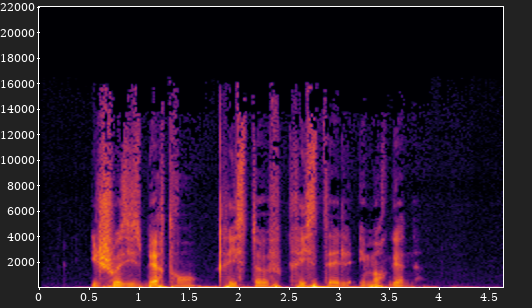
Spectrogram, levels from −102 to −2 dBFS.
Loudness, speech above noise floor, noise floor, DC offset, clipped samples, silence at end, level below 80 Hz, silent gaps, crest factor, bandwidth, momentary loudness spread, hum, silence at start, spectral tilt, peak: -27 LUFS; 43 dB; -68 dBFS; under 0.1%; under 0.1%; 0.5 s; -32 dBFS; none; 26 dB; 16.5 kHz; 12 LU; none; 0.55 s; -4 dB/octave; -2 dBFS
